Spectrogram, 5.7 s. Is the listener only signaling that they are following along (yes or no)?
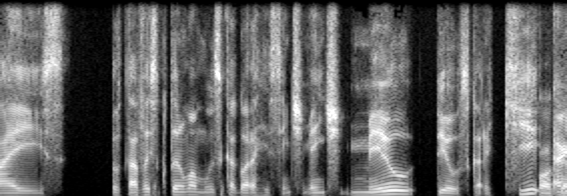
yes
